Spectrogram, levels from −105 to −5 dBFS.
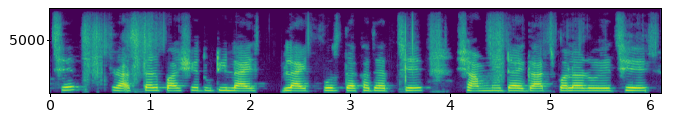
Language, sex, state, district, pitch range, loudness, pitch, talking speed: Bengali, female, West Bengal, North 24 Parganas, 235-255 Hz, -15 LUFS, 245 Hz, 120 wpm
